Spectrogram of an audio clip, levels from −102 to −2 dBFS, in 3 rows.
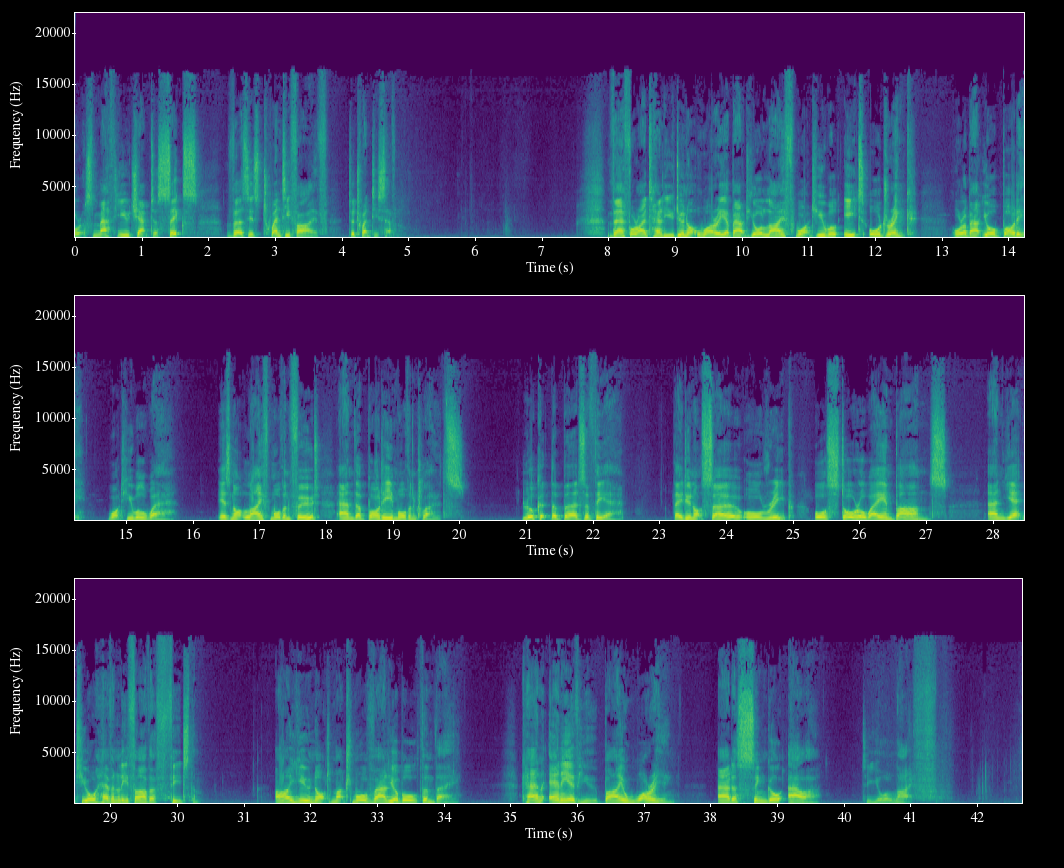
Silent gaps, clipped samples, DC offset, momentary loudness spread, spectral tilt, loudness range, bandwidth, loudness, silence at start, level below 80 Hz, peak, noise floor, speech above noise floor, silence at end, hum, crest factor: none; under 0.1%; under 0.1%; 13 LU; -5 dB/octave; 5 LU; 16.5 kHz; -17 LUFS; 0 s; -58 dBFS; -2 dBFS; -65 dBFS; 49 dB; 1.3 s; none; 16 dB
